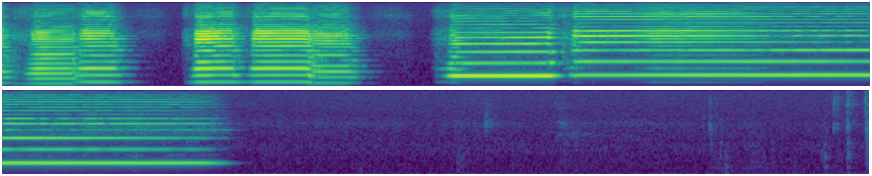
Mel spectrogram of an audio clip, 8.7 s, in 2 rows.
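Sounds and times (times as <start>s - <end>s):
saxophone playing at dinner with grandma: 0.0s - 5.6s.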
